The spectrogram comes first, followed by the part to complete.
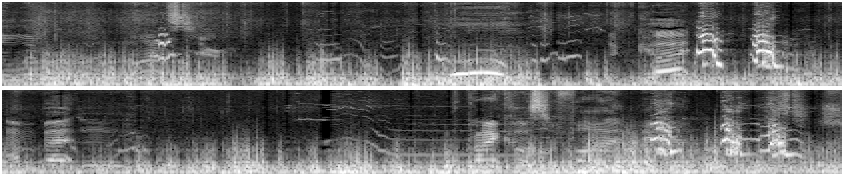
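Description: A dog whining in short high cries that rise and fall, a cluster of them a few seconds in and more near the end, over a low wind rumble on the microphone.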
